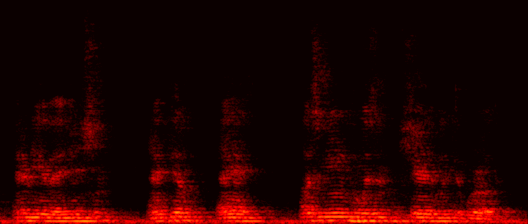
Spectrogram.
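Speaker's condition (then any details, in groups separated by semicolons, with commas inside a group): Traumatic brain injury; about 4 years since injury, ongoing therapy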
